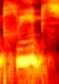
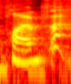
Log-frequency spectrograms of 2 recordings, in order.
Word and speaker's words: pleb: forever way before electricity plees I keep saying plees chain we're GNA have to talk about that later because I don't really understand what that is it's a pleb oh it's pleb I'm not even pronouncing it right um and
